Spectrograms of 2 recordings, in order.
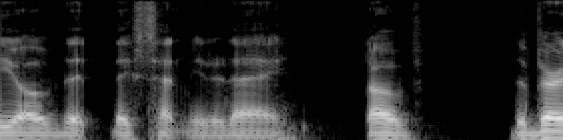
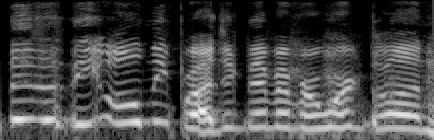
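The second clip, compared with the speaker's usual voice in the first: put-on much higher childlike deadpan; little girl voice. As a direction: mimic an eleven year old's earnest reply. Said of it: "She goes".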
